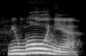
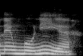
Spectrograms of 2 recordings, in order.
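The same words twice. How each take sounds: First: The stress falls in the English place. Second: The stress falls in the Spanish-like place. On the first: The speaker calls it right. "So it's the same here" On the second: The speaker calls it wrong.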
